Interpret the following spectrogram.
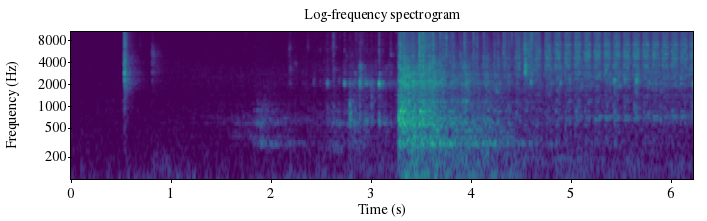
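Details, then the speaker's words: Water hammer at a household sink as the flow rate is adjusted: water rushing, then a rapid, uneven rattle of sharp knocks about three a second from pressure waves in the supply pipe. "all right this is a water hammer that somebody is observing at their house in the sink"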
